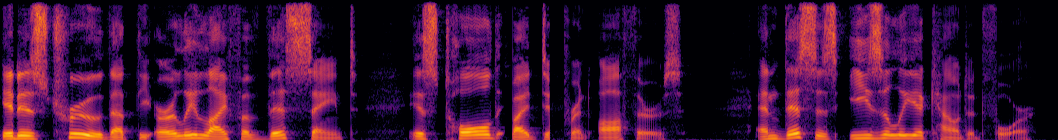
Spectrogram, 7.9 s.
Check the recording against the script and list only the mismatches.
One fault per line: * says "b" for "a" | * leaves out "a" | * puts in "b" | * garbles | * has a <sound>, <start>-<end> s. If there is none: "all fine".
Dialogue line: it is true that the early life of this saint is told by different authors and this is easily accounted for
* has a dropout, 4.1-4.2 s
